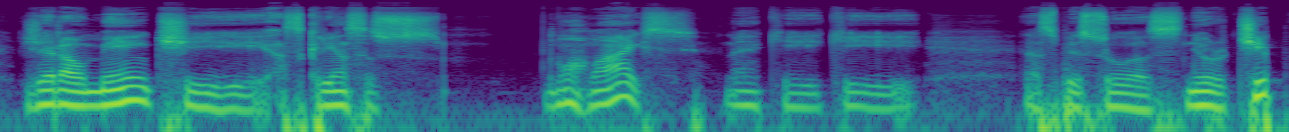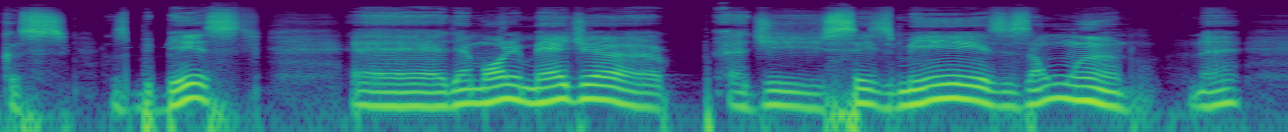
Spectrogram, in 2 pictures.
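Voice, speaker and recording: Speaking at a very slow pace, a man with a medium pitch and ordinary pitch variation is heard on a very clean recording with a silent background. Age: 20s. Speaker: journalist. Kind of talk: podcast interview. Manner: hesitant, with fillers and stumbles.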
